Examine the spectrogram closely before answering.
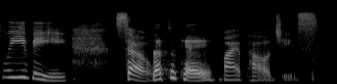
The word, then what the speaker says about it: Levy: absolutely my pleasure and I realize I mispronounced your name it's Levy so that's okay my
